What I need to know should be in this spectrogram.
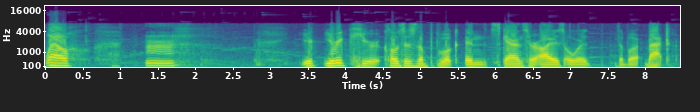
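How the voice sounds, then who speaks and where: A man's voice: medium pitch, flat delivery, slow pace, pauses often, darkish tone, smooth, dry recording. Stumbling man reading a game aloud. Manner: stumbles and restarts often while reading, laughs easily. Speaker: game streamer reading a visual novel aloud. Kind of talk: casual let's-play, reading game text aloud. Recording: dull lo-fi sound, dry close mic, faint music behind.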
